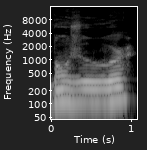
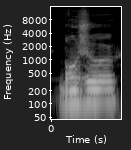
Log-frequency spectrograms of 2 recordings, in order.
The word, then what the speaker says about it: bonjour: okay bones ooh if you want to say bonjour bonjour and come over in English are it's not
